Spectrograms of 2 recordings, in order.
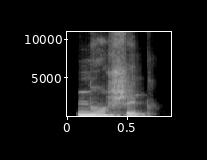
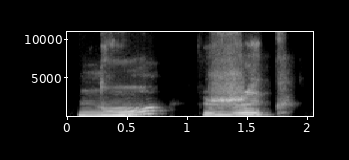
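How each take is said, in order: First: The middle consonant is a voiceless sh sound. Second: The middle consonant is a voiced zh sound. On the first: The speaker calls it wrong. "Ношик вже ж не скажеш" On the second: The speaker calls it right. "ми чуємо ж"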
